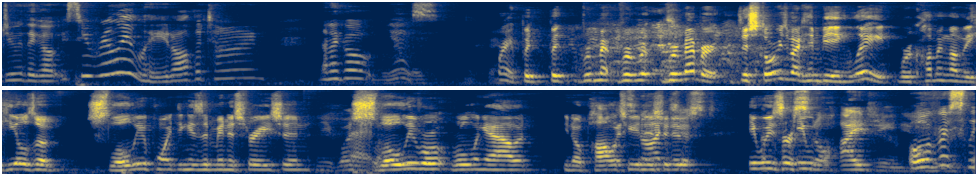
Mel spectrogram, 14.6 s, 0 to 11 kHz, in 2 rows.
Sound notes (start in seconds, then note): 3.9 audience laughs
